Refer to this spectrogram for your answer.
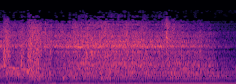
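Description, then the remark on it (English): A loud, steady mechanical roar with a deep droning hum runs throughout, like a train rushing past at a railway crossing with the gates down, with no voices heard. “We'll keep the train without any trouble at all. But the gates are down. And we'll go right through.”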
